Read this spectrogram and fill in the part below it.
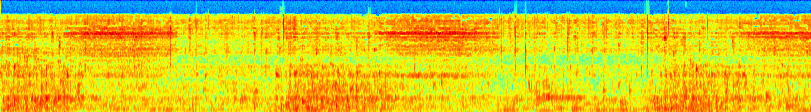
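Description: Water rushes and murmurs all around underwater, swelling in low surges.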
